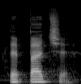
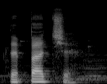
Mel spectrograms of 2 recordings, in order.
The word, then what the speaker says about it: Tepache: Tepache. Tepache.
